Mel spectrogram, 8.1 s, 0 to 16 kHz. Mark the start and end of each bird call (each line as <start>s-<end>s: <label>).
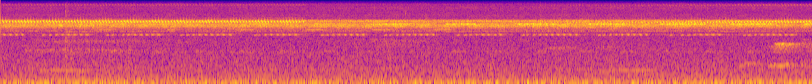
0.0s-8.1s: Amazonian Trogon (Trogon ramonianus)
0.2s-1.1s: Gray-fronted Dove (Leptotila rufaxilla)
0.2s-1.5s: unidentified bird
3.4s-8.1s: Buff-breasted Wren (Cantorchilus leucotis)
5.9s-6.8s: Gray-fronted Dove (Leptotila rufaxilla)
7.4s-8.1s: Black-faced Antthrush (Formicarius analis)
